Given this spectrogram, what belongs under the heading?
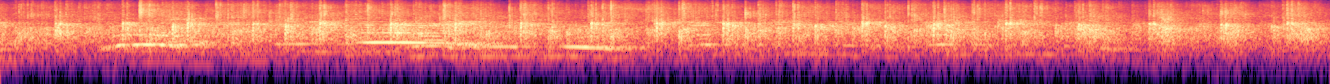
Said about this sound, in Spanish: Sí, hermano, brinde la gloria y la honra. Y si ese aplauso es para Él, creo que hay que hacerlo con el alma.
